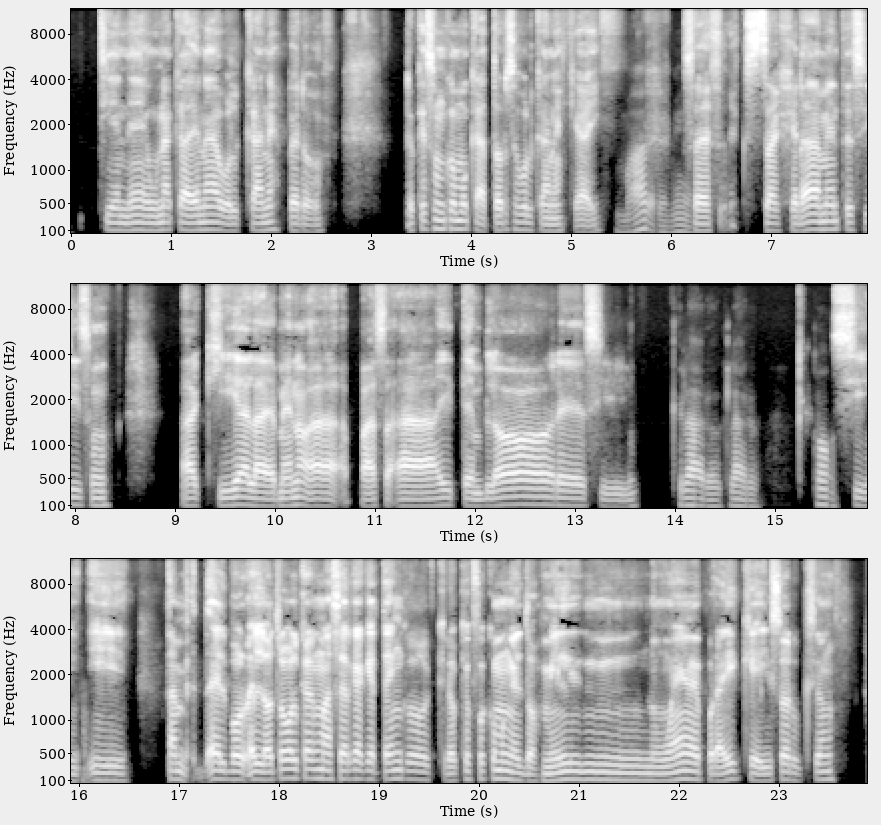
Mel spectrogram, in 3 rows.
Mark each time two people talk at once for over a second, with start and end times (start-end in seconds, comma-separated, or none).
none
